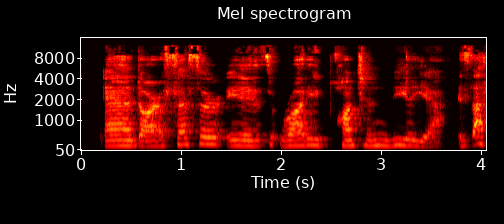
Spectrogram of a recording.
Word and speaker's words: Pontanilla: Technically, it's Pontanilla, but however you want to say it is okay. Okay. I actually looked it up last night to see how you pronounce double L's. The Spanish Okay. last name, so the two L's make a yes sound.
